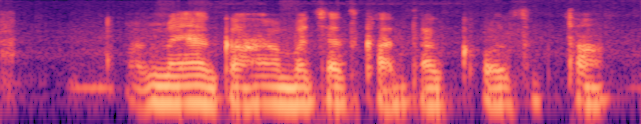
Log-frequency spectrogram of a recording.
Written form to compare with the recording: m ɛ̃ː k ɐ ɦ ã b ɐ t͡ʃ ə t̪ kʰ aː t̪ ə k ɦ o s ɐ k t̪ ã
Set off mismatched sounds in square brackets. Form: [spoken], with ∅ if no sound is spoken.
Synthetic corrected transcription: m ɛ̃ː k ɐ ɦ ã b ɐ t͡ʃ ə t̪ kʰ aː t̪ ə k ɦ o s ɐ k t̪ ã

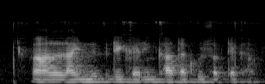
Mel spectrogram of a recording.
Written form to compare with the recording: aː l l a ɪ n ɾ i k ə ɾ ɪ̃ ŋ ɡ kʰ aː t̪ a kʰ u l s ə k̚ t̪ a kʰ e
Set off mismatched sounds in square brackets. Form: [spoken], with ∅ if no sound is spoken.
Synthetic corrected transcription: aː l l a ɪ n ɾ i k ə ɾ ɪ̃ ŋ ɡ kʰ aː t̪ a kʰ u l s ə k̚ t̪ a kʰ [a]

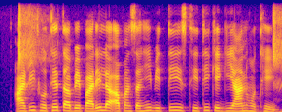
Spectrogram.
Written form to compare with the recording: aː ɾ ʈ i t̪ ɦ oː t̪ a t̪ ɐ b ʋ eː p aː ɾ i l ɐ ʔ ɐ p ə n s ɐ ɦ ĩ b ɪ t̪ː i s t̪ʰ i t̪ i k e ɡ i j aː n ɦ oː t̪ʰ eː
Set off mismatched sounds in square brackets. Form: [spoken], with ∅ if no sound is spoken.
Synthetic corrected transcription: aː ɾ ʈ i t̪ ɦ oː t̪ [e] t̪ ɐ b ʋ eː p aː ɾ i l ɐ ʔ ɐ p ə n s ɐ ɦ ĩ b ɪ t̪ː i s t̪ʰ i t̪ i k e ɡ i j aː n ɦ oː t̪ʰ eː

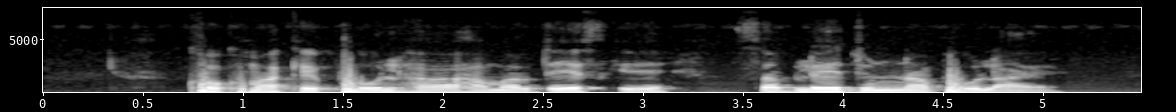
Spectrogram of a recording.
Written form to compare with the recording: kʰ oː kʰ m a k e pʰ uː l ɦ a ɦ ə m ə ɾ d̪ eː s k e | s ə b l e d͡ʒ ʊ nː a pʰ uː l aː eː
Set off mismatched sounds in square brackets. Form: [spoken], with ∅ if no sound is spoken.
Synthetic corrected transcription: kʰ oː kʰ m a k e pʰ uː l ɦ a ɦ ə m ə ɾ d̪ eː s k e | s ə b l e d͡ʒ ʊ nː a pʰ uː l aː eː

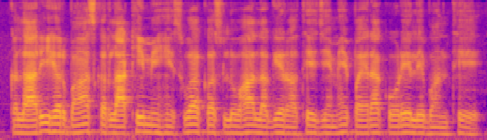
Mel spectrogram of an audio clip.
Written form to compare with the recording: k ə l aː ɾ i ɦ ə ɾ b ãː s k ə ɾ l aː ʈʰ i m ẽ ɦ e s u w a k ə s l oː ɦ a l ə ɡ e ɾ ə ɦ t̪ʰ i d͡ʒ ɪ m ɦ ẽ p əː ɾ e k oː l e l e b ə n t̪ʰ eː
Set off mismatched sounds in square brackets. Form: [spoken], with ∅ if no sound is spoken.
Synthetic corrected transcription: k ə l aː ɾ i ɦ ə ɾ b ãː s k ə ɾ l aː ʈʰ i m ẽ ɦ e s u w a k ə s l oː ɦ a l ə ɡ e ɾ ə ɦ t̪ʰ [e] d͡ʒ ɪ m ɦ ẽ p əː ɾ [a] k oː [ɽ] e l e b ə n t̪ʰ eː

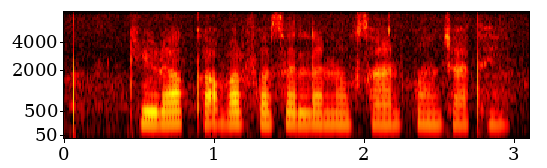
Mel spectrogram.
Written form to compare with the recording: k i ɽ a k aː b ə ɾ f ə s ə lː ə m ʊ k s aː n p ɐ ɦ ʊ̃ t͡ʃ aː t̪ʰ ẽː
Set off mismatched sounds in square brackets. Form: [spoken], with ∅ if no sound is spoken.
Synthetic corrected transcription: k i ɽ a k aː b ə ɾ f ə s ə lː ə [n] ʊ k s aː n p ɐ ɦ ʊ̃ t͡ʃ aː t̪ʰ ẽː

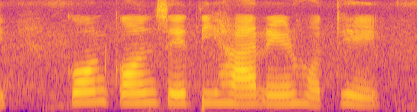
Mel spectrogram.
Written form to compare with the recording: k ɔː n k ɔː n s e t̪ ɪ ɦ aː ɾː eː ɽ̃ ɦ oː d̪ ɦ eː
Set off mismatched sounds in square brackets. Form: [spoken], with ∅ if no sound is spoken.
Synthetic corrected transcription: k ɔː n k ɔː n s e t̪ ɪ ɦ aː ɾː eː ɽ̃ ɦ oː [t̪] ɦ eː

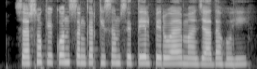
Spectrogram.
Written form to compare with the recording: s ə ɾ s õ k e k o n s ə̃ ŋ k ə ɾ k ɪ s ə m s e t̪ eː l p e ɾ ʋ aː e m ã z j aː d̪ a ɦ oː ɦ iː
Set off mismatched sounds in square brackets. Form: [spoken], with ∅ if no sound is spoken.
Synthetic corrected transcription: s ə ɾ s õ k e k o n s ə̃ ŋ k ə ɾ k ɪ s ə m s e t̪ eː l p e ɾ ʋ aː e m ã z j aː d̪ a ɦ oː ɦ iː

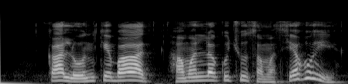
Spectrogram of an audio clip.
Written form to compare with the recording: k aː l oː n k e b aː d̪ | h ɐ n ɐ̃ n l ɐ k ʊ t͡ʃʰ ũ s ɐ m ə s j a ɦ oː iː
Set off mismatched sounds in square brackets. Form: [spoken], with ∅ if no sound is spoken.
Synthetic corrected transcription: k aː l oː n k e b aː d̪ | h ɐ [m] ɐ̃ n l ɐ k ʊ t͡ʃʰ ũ s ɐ m ə s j a ɦ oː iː

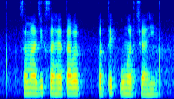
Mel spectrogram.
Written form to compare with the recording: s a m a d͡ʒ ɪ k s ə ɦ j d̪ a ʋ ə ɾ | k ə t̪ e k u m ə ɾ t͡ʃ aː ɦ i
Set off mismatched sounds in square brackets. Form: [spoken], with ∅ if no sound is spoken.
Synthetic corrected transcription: s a m a d͡ʒ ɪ k s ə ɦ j [t̪] a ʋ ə ɾ | k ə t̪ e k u m ə ɾ t͡ʃ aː ɦ i

